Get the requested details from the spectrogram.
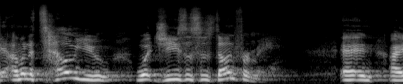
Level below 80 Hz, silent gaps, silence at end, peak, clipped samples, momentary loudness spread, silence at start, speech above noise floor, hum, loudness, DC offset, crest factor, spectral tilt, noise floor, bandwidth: -70 dBFS; none; 0 s; -4 dBFS; under 0.1%; 8 LU; 0 s; 36 dB; none; -19 LUFS; under 0.1%; 16 dB; -6 dB/octave; -54 dBFS; 15 kHz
